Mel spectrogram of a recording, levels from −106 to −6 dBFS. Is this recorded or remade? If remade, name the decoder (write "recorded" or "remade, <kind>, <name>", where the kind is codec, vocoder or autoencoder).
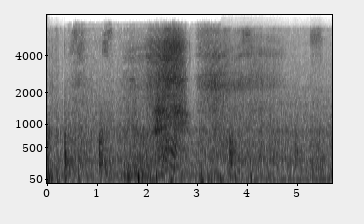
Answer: recorded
